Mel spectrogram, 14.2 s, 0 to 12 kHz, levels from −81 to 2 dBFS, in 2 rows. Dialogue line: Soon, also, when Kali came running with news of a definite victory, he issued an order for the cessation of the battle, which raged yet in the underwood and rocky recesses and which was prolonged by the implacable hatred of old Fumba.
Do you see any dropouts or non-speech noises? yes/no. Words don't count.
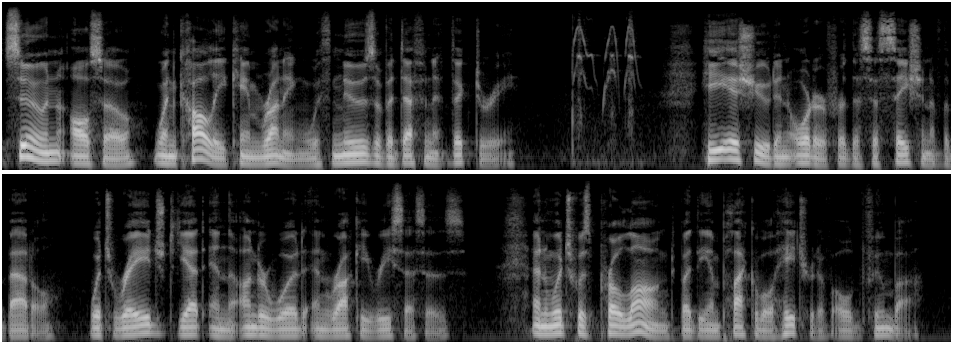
yes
